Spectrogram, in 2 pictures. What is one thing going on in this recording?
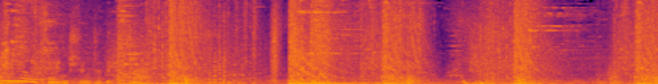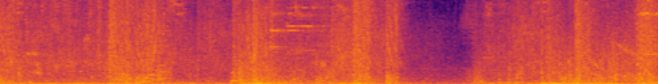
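Fantasy battle effects burst and crackle repeatedly in a game.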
